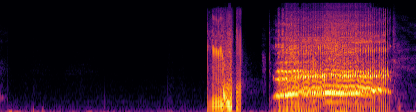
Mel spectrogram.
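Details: Two burps, a short one then a long, loud, drawn-out belch over a second, from someone making hot chocolate with creamy milk; burping.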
